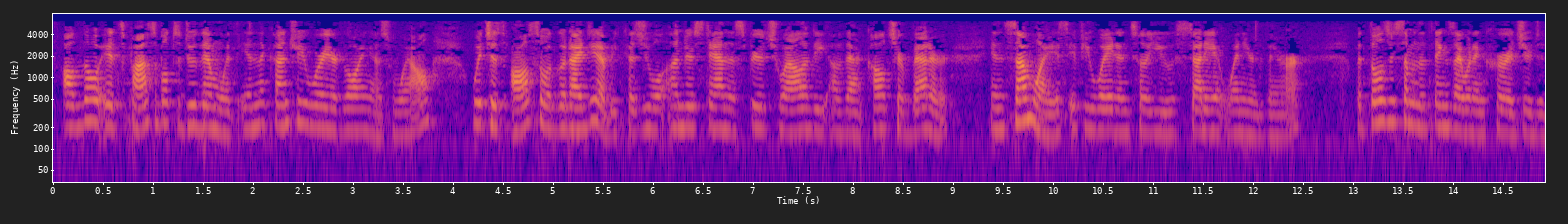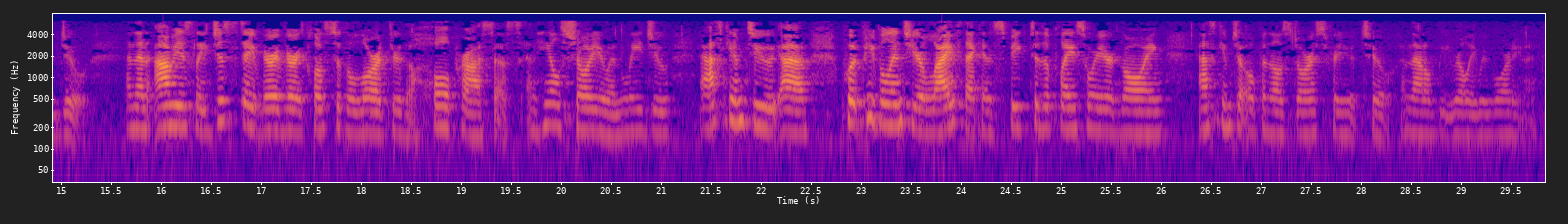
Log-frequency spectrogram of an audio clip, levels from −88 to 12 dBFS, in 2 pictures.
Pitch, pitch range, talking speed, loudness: 185 Hz, 170-200 Hz, 225 wpm, -23 LUFS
